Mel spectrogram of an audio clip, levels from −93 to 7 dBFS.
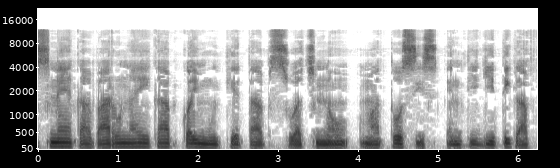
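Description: Throughout the speech, sibilants sound gritty and lisping, with treble hard-cut at 11.8 kHz on the spectrogram: heavy HE-AAC compression, likely near 16 kbps, its band-replicated highs misaligned with lower harmonics.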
